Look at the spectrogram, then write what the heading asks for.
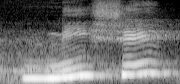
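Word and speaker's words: niche: अब आता है आपका नीश और नेश कोई कोई इसको नीश कहते हैं कोई कोई इसको नेश कहते हैं बट आई प्रोनाउंस इट नीश अगर हम नीश की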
